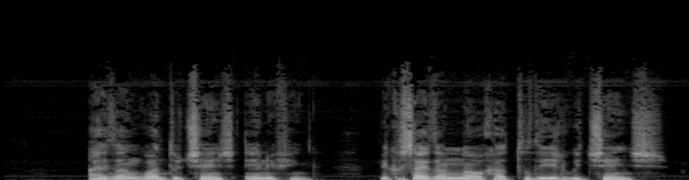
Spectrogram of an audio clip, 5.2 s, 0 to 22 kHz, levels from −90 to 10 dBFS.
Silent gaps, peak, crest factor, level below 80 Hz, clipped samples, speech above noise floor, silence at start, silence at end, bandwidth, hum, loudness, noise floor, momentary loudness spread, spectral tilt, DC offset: none; -10 dBFS; 16 dB; -52 dBFS; under 0.1%; 47 dB; 0.65 s; 0.2 s; 13.5 kHz; none; -25 LUFS; -71 dBFS; 10 LU; -6 dB/octave; under 0.1%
